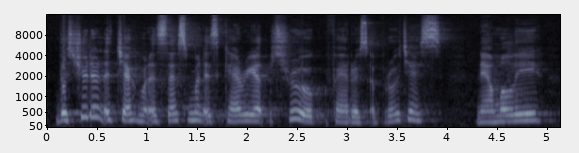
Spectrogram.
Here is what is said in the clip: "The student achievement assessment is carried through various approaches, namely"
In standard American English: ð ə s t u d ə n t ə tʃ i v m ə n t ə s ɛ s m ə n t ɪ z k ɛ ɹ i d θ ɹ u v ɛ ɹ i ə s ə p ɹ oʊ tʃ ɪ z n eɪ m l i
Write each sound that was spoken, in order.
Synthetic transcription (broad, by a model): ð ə s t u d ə n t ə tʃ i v m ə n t ə s ɛ s m ə n t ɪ s k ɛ ɹ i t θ ɹ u f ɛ ɹ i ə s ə p ɹ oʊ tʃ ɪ s n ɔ m l i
